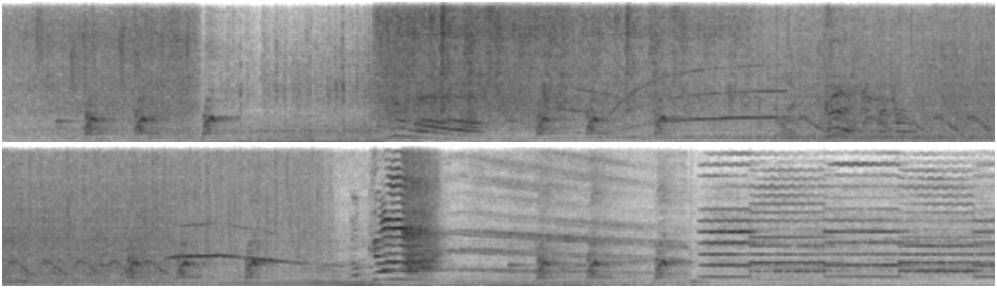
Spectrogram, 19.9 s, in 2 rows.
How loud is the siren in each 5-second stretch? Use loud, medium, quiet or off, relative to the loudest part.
off, loud, loud, loud.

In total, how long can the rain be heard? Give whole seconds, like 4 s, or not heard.
13 s.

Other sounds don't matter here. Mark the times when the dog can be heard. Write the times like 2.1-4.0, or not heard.
0.6-2.4, 5.2-6.9, 11.0-12.7, 15.0-16.9.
